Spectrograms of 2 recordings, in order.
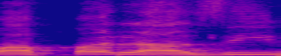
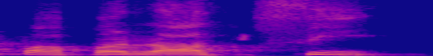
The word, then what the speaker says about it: paparazzi: ha, paparazzi nahi hai, uski pronunciation hai paparazzi.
